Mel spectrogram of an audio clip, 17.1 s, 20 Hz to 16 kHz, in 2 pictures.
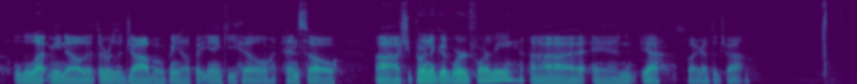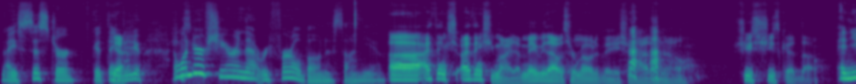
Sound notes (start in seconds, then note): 14.8 laughs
